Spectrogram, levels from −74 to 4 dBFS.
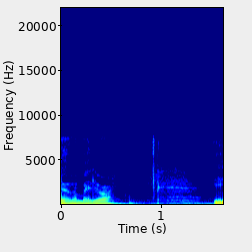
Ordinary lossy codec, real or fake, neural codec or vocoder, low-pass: none; real; none; none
